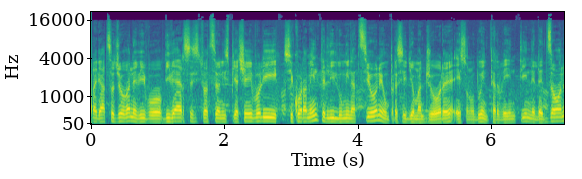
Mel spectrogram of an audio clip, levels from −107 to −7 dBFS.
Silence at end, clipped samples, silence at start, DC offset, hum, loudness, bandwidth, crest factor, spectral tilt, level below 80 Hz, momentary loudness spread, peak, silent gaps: 0 s; under 0.1%; 0 s; under 0.1%; none; -13 LUFS; over 20 kHz; 12 dB; -3.5 dB/octave; -60 dBFS; 5 LU; 0 dBFS; none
